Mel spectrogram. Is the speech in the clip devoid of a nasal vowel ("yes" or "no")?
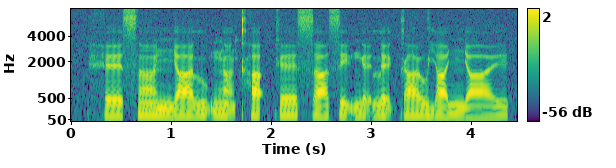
no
